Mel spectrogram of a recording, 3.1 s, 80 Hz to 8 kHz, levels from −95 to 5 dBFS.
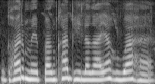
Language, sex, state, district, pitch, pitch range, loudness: Hindi, female, Jharkhand, Palamu, 250 Hz, 245-270 Hz, -11 LUFS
